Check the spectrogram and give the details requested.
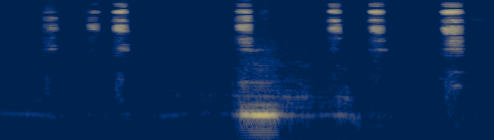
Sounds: Sniff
